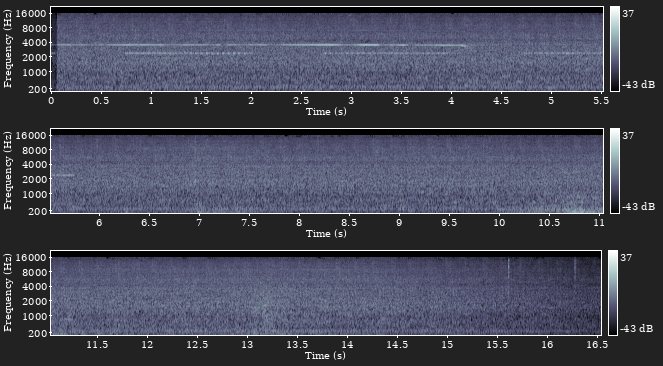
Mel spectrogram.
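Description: Steady running of a fire engine's motor at the scene, a constant low hum under a broad, even hiss. A brief louder low swell comes about eleven seconds in.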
